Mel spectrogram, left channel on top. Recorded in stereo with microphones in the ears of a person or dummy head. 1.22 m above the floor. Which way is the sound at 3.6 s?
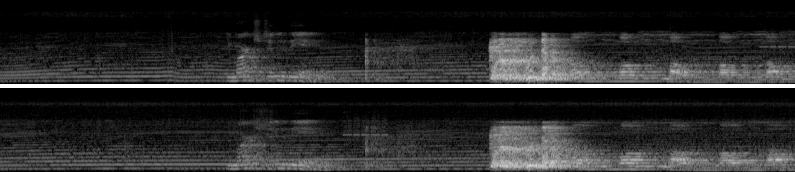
80° left.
